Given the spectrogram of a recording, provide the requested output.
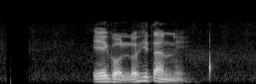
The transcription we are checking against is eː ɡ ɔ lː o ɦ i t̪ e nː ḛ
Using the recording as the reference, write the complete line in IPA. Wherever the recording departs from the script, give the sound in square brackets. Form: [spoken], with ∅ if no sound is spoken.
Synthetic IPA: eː ɡ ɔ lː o ɦ i t̪ [a] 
